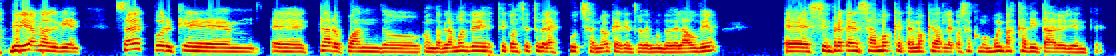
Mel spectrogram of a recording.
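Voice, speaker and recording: A woman's voice: low voice, normal speed, a little mellow. A woman gives conversational interview answers in a reflective, emphatic way, reworking her phrases as she thinks. The recording is a little dull and lo-fi. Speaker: podcast guest, audio creator and musician. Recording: slightly dull lo-fi audio.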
